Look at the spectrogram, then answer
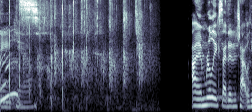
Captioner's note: audience applauding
